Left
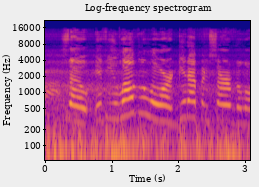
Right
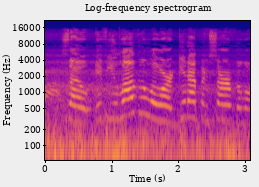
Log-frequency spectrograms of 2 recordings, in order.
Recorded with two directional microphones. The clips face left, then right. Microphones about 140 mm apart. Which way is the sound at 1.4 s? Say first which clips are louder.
Left 2 dB; 15° right (ahead or behind).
